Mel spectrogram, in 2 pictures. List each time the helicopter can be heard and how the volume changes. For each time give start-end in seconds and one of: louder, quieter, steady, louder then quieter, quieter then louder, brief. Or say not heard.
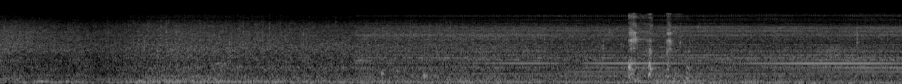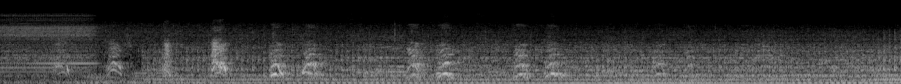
3.5-18.0 louder.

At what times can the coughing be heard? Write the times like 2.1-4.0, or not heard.
6.0-7.0.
